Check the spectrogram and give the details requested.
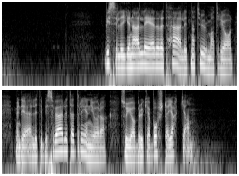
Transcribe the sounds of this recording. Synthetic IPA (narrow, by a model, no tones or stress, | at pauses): vɪsːəlɪɡənæɭɛːd̪əɾɛt̪hæːɭɪt̪nat̪ʰʉ̟ːɾmat̪əɾɪɑːlmɛnd̪ɛʔæ̰ɭiːt̪əbɛsvæːɭɪt̪at̪ɾeːnjœːɾasɔjɑːɡ̚bɾʉ̟ːkaɾbɔʂʈajakʰːa̰n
